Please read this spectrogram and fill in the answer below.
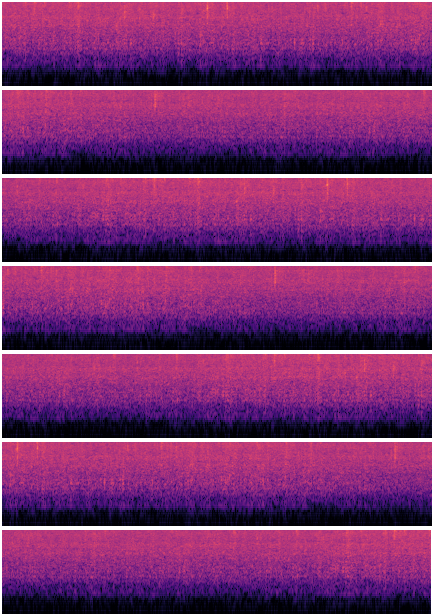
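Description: Steady rain falling on a cabin roof: an even hiss with a fine patter of drops.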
